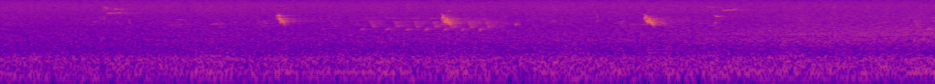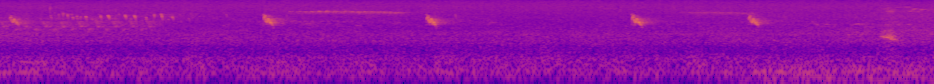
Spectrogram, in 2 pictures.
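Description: Songbirds calling: short sharp downward-sliding chirps repeated every two to three seconds, with a couple of rapid trills and brief high whistles, over a steady low background rumble.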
